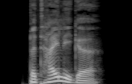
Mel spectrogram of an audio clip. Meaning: inflection of beteiligen: 1. first-person singular present 2. first/third-person singular subjunctive I 3. singular imperative
- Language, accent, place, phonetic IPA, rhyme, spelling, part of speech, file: German, Germany, Berlin, [bəˈtaɪ̯lɪɡə], -aɪ̯lɪɡə, beteilige, verb, De-beteilige.ogg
